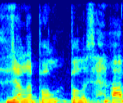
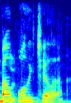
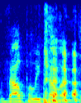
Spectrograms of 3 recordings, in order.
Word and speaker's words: Valpolicella: How do you pronounce that again? Carolina? Valpolicella. Della Polisana? Valpolicella. Might say who? Valpolicella.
